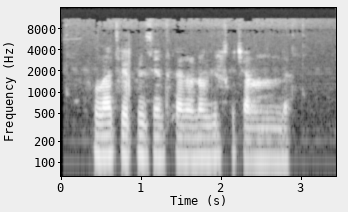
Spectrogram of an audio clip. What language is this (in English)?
Uzbek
